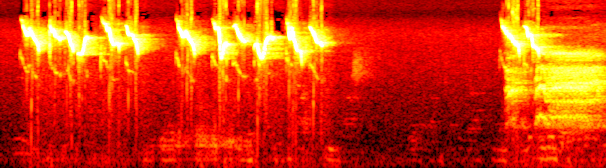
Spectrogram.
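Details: White-eye (pleci) singing: a fast run of high, thin, down-slurred whistled notes in two bursts, then after a pause a harsh, buzzy, scratchy note trailing off.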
